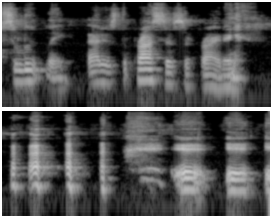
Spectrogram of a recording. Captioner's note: laughs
